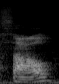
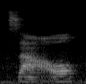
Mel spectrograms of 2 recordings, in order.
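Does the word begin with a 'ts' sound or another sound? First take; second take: another sound; ts. First: The first sound is not a 'ts' sound. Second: The first sound is a 'ts' sound. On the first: The speaker calls it wrong. "No se pronuncia zao, no" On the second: The speaker calls it right. "Se pronuncia como ts o ds"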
